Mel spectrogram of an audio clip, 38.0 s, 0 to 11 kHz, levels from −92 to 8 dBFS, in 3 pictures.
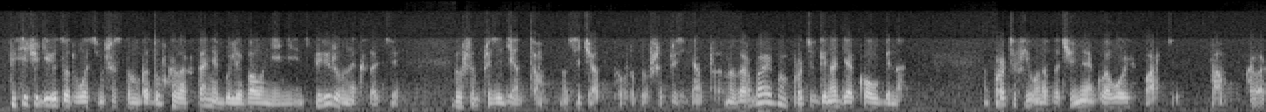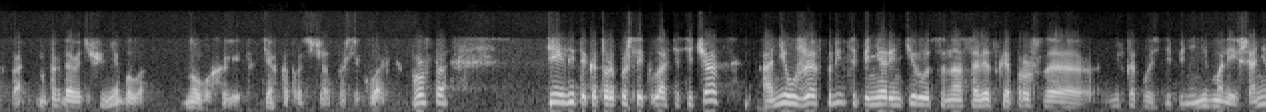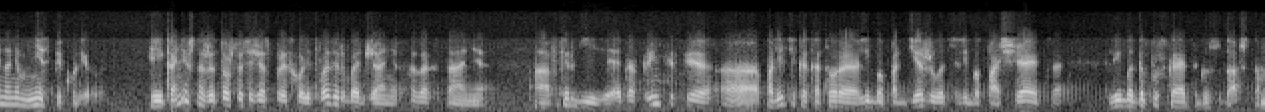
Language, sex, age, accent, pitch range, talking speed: Russian, male, 40-59, native, 105-175 Hz, 150 wpm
